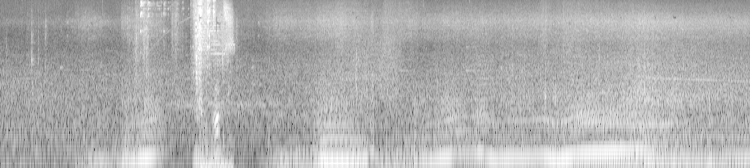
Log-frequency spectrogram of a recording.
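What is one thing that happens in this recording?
A vehicle engine hums and revs up and down.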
